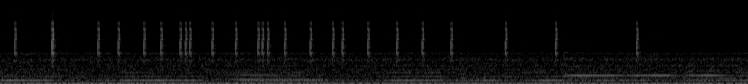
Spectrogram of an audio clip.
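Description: Menu selection ticks click rapidly as a list scrolls.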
